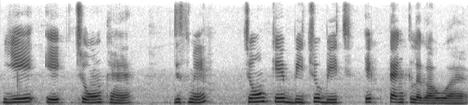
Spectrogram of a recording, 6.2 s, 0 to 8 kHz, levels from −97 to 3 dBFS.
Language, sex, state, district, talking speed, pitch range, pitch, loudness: Hindi, female, Punjab, Pathankot, 135 wpm, 215-255 Hz, 230 Hz, -17 LUFS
